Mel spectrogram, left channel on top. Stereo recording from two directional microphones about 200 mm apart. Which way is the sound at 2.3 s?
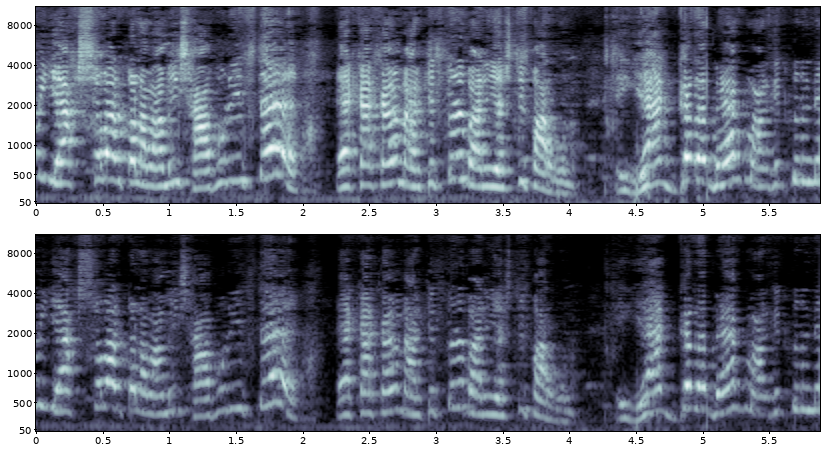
5° right (ahead or behind).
